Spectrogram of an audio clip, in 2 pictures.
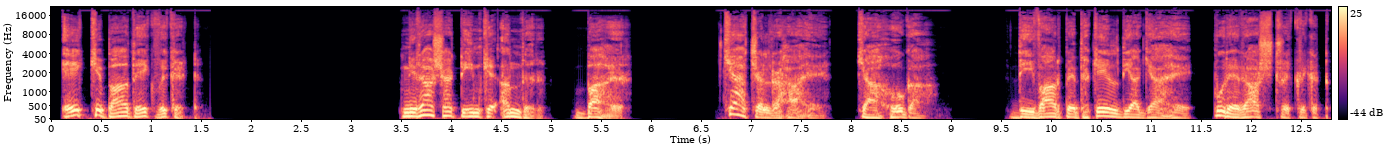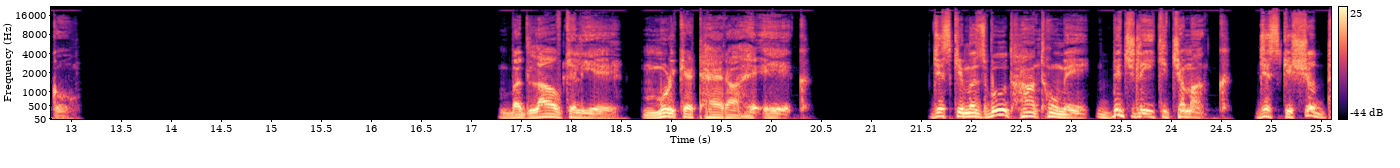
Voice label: vox hindi

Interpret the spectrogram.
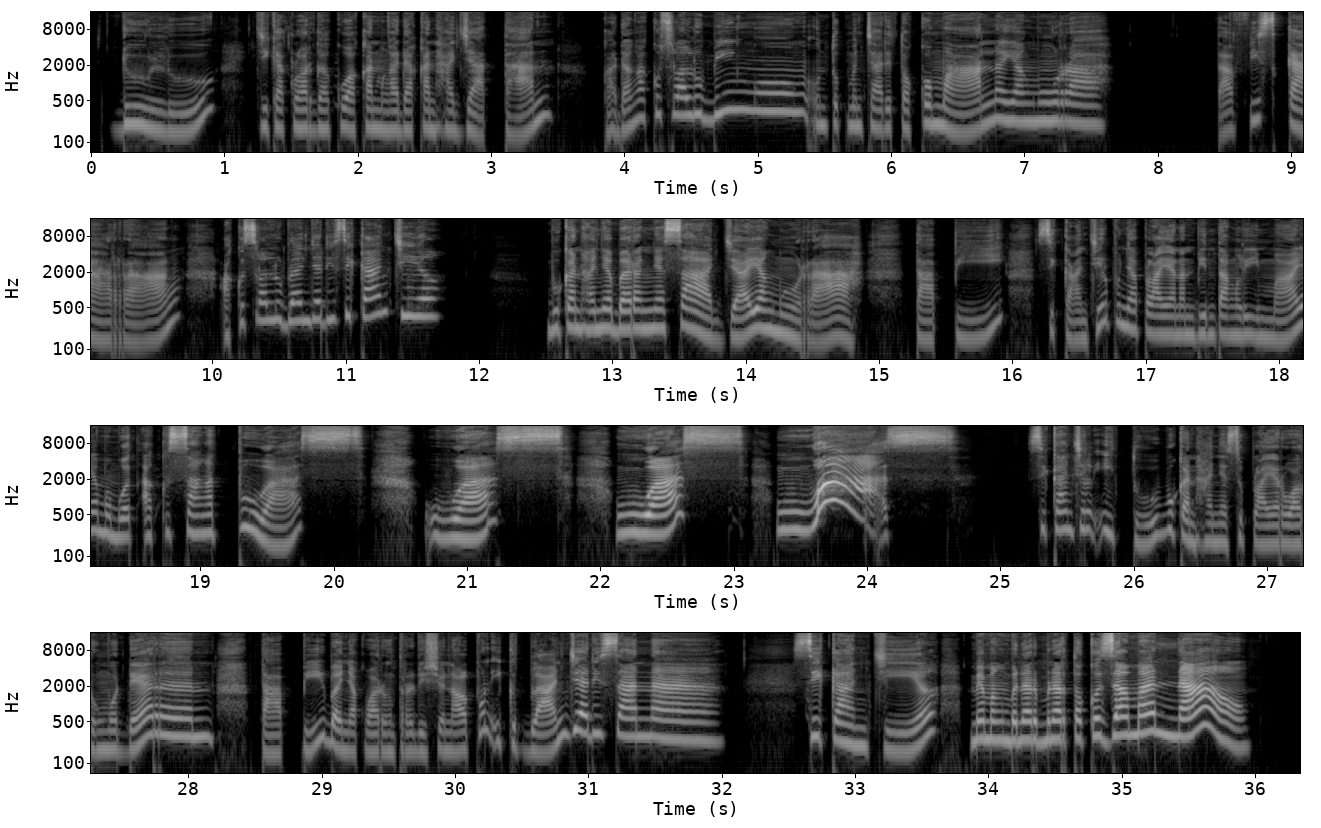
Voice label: Promo; Si Kancil; Ecstatic

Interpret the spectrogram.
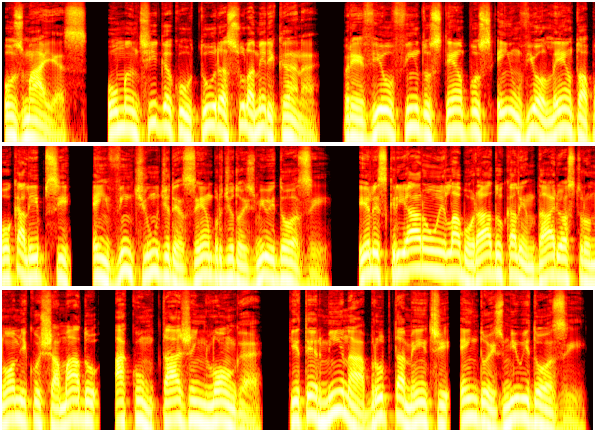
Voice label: Documentary PT-BR

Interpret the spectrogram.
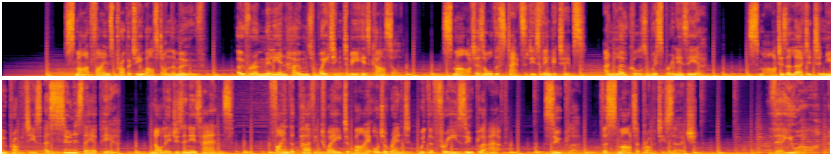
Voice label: COMMERCIAL

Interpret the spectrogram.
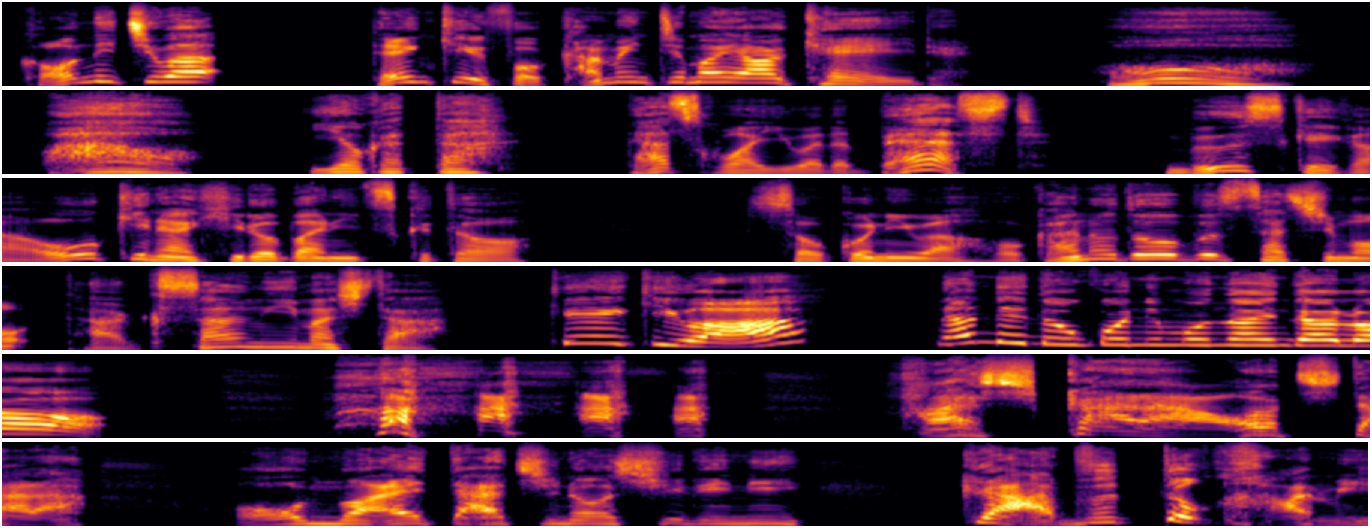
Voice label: character

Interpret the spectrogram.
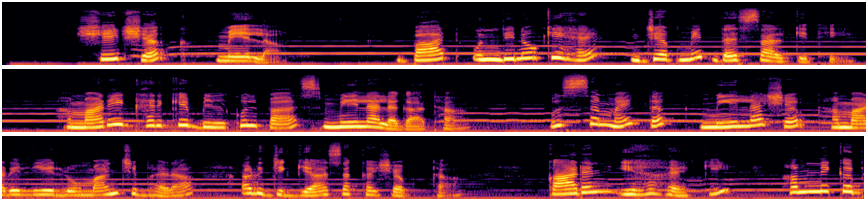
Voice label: Hindi Audiobook

